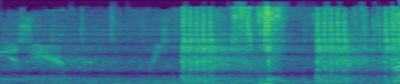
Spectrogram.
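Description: Gunfire bursts in the shooter game Halo Infinite, loud rattling volleys starting about halfway through and continuing with sharp peaks, layered over steady game ambience and faint speech.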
